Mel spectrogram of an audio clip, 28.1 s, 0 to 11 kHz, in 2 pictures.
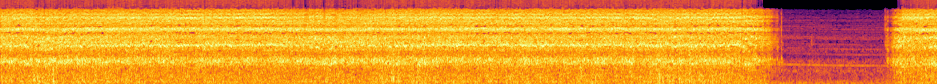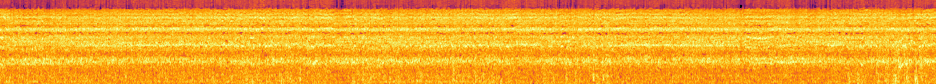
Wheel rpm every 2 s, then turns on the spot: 230, 230, 230, 230, 230, 200, 20, 200, 230, 230, 230, 230, 230, 230.
none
